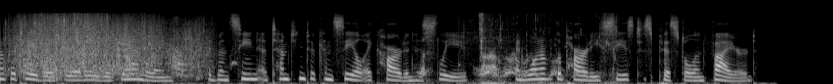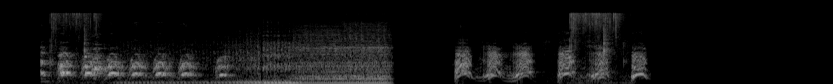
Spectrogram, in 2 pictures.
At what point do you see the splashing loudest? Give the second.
1 s.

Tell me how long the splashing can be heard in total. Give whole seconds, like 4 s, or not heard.
5 s.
